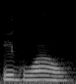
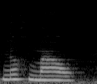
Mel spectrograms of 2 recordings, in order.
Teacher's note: But in Portuguese, it kind of just disappears. The L kind of just, you know, disintegrates into nothing. · Term: words that end in L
